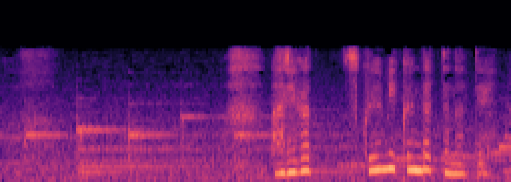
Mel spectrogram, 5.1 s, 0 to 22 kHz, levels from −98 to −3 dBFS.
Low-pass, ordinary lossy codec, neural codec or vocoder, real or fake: 7.2 kHz; MP3, 32 kbps; vocoder, 22.05 kHz, 80 mel bands, WaveNeXt; fake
